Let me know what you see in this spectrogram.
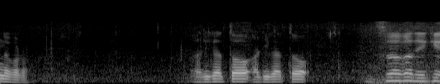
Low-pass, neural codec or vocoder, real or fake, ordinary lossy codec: none; none; real; none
